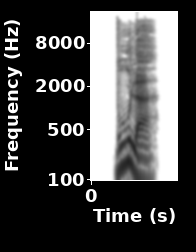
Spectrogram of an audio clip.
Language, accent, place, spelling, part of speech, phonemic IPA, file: German, Germany, Berlin, Buhler, noun, /ˈbuːlɐ/, De-Buhler.ogg
- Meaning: synonym of Buhle m (“beloved”); suitor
